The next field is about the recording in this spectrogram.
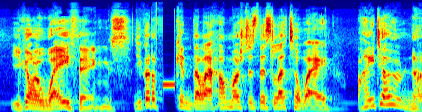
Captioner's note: beep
